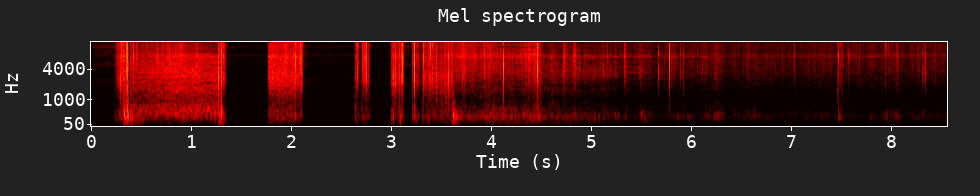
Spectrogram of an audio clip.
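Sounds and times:
record needle drop on vinyl: 0.3s - 6.0s.

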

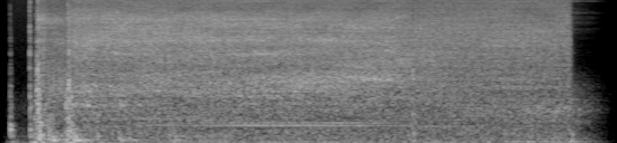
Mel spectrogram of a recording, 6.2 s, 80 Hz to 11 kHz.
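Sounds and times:
GM Envoy truck with open sunroof: 0.0s - 6.0s.

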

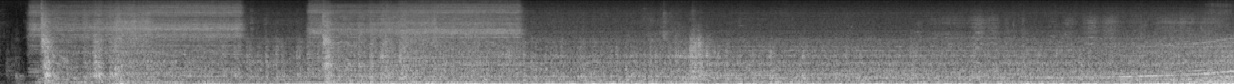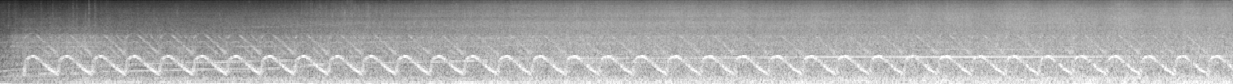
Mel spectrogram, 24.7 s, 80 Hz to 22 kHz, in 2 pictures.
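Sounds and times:
police boat engine starting, driving and shutting off: 0.1s - 6.6s, 11.3s - 24.6s
police boat sirens: 11.2s - 24.6s.

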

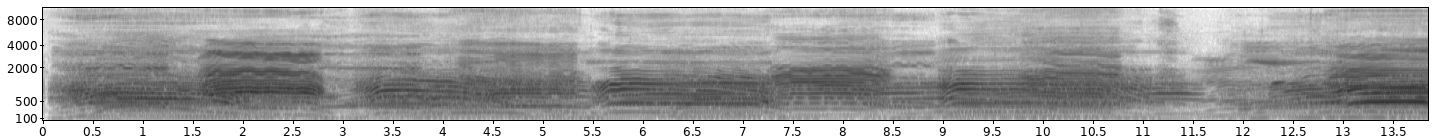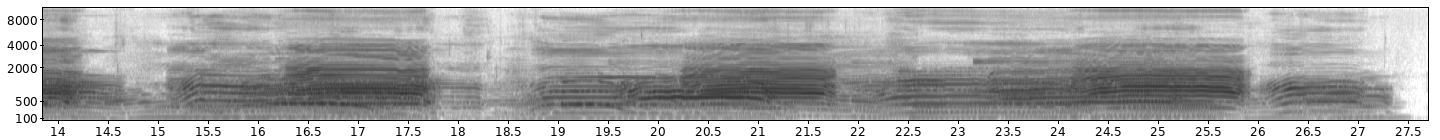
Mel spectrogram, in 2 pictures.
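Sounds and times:
human crowd: 0.0s - 27.4s.

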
